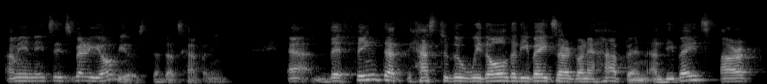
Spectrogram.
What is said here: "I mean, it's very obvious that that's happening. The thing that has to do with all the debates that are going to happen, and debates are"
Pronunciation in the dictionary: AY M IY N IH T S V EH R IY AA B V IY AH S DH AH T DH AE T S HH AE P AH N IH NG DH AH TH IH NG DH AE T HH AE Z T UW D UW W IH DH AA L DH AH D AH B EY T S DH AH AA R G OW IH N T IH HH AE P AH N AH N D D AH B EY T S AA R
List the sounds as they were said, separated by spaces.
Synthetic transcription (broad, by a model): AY M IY N IH T S V EH R IY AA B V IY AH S DH AH T DH AE T S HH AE P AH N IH NG DH AH TH IH NG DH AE T HH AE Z T UW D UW W IH DH AA L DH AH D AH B EY T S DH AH AA R G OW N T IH HH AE P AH N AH N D D AH B EY T S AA R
